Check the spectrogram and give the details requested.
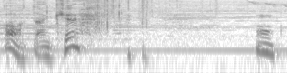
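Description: An actor playing a terse, understated, blunt-spoken police detective in a radio crime drama. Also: male voice, fairly high pitch, big pitch swings, very slow, gravelly, over music, full character voice. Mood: guarded.

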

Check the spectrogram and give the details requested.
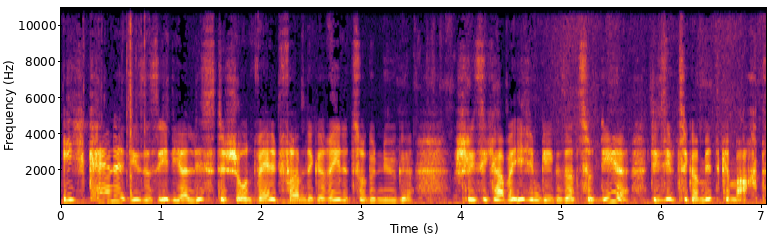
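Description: A woman's voice: low-pitched, animated, normal speed, sharp tone, distant mic. An actress playing a defensive, exasperated middle-aged mother in a naturalistic radio drama. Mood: indignant. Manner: exasperated, dismissive. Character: defensive, irritable middle-aged mother dismissing family secrets.

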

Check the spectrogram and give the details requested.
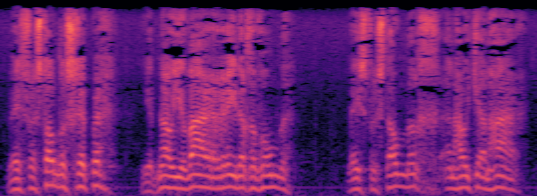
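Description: A man's voice: fairly high pitch, normal speed, husky. An actor playing a pious, moralizing seaman in a radio drama, counselling his skipper in a sententious, preachy manner. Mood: sanctimonious.

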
